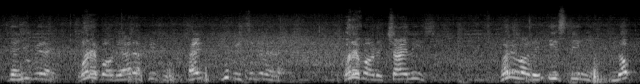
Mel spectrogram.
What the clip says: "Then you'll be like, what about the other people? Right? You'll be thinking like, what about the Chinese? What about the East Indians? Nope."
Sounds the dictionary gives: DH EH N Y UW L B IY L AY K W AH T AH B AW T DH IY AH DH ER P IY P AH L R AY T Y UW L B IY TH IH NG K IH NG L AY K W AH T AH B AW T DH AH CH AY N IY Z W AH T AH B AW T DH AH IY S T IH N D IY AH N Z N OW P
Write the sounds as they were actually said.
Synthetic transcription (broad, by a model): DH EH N Y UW B IY L AY K W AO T AH B AW T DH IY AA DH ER P IY P AH L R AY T Y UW B IY T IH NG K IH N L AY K W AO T AH B AW T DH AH CH AY N IY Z W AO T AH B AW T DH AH IY S T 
